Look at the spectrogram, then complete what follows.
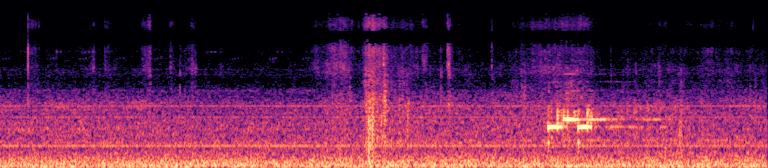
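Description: A short run of electronic beeps in two close pitches, about five and a half seconds in, over a steady low background rumble with a faint constant hum.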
